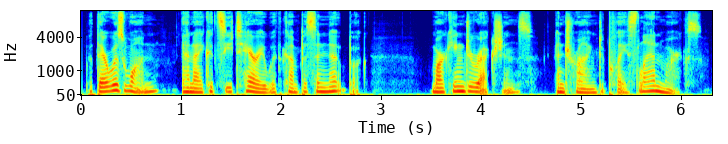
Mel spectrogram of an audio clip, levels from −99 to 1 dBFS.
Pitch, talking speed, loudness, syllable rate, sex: 170 Hz, 190 wpm, -20 LUFS, 6.1 syllables/s, female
